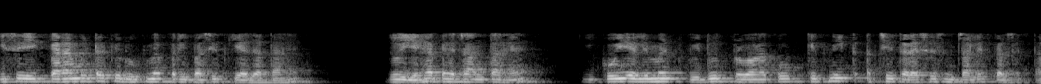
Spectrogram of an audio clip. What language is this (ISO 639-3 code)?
hin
